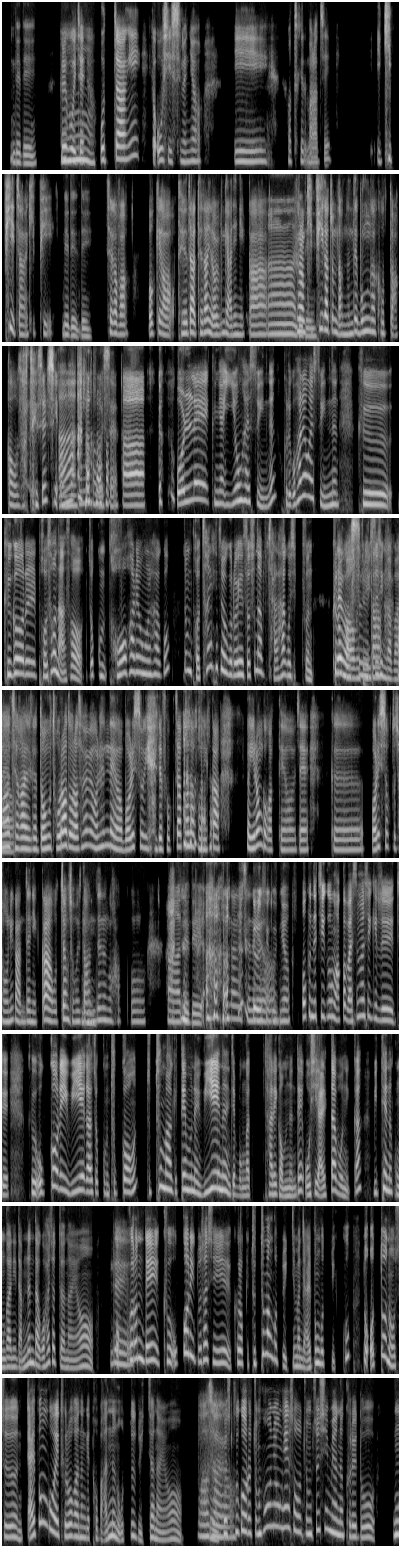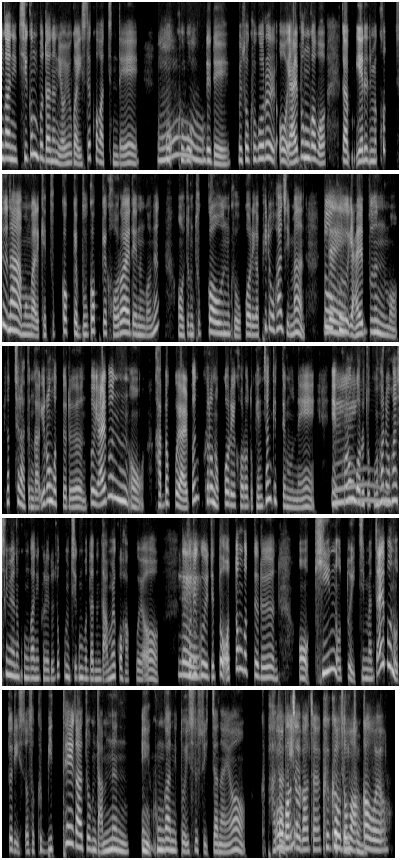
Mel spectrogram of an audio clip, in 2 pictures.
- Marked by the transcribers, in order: other background noise; tapping; laughing while speaking: "어떻게"; chuckle; laughing while speaking: "머릿속이"; chuckle; chuckle
- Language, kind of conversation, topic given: Korean, advice, 한정된 공간에서 물건을 가장 효율적으로 정리하려면 어떻게 시작하면 좋을까요?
